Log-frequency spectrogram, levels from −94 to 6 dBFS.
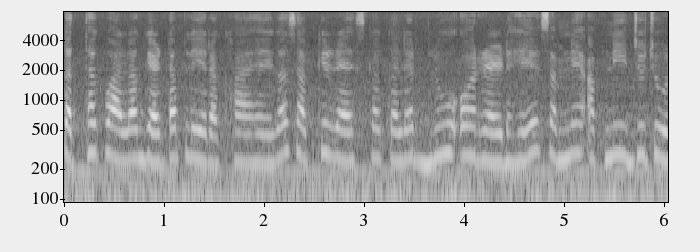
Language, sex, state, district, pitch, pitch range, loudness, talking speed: Hindi, female, Haryana, Charkhi Dadri, 245 Hz, 230-270 Hz, -17 LUFS, 210 wpm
